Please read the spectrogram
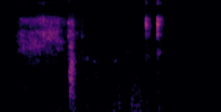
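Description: Near silence: faint room tone with two soft clicks, one a little before a second in and one about a second and a half in.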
